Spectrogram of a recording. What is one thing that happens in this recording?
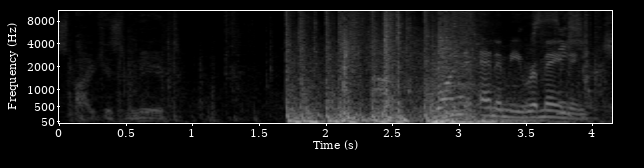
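Rapid gunshots fire close by.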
